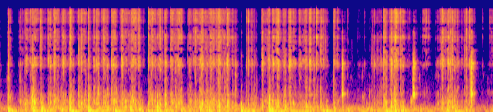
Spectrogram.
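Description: Long fingernails rapidly tap and scratch the glass lid and sides of a small, empty, hollow clear glass clip-top jar with a metal wire clasp. The result is a dense, nearly continuous stream of bright clicks, clinks and scraping with a light hollow ring and only brief pauses.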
